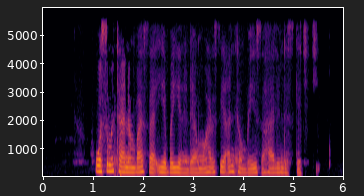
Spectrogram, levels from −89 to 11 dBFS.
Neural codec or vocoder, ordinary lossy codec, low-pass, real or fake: none; none; 5.4 kHz; real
